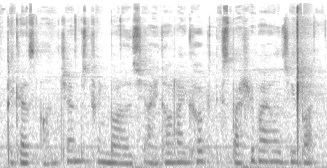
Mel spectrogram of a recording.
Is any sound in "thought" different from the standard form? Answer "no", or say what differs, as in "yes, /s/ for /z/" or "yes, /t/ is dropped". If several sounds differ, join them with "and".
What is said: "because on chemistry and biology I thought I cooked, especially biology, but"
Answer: no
